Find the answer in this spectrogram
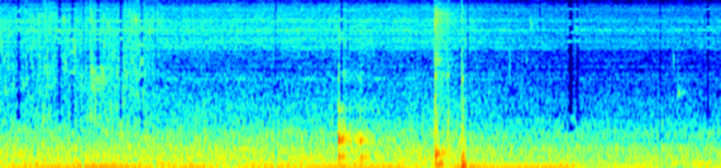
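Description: Water pouring into a pan of mung bean flour mixture and being stirred with a silicone spatula. A few short knocks come a little past halfway, and the pouring sound eases off near the end.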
